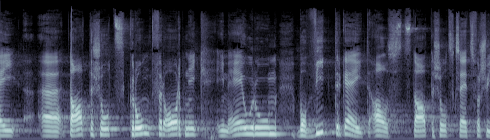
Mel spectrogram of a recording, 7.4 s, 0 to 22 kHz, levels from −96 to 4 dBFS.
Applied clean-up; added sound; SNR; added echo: none; none; none; none.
